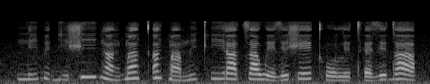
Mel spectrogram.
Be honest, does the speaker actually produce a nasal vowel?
yes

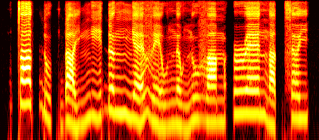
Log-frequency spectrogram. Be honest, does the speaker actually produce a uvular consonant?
no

